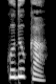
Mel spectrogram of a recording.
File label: "ಕುತುಕ", kannada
